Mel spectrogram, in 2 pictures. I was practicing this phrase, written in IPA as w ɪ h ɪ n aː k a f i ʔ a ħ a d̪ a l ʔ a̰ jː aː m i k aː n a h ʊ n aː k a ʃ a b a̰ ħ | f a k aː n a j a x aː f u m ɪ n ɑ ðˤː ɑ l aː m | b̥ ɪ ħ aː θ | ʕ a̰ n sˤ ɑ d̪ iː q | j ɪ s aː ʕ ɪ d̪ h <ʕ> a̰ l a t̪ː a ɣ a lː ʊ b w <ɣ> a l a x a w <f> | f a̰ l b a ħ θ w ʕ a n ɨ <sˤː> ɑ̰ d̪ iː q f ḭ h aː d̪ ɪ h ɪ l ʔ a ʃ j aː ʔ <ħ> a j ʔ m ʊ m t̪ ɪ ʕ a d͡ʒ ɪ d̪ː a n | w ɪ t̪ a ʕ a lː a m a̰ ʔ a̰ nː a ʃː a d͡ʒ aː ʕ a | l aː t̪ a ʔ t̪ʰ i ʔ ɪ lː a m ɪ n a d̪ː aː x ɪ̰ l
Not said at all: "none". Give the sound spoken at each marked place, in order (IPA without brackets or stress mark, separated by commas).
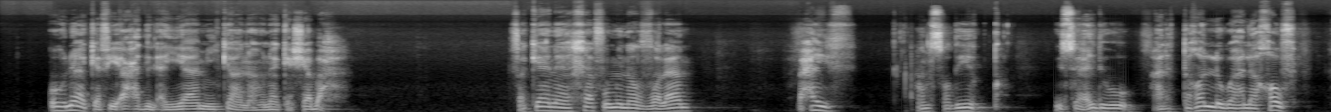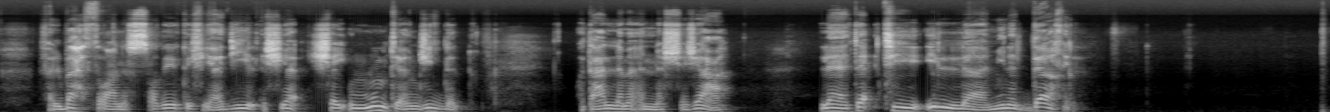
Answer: ʕ, ʕ, f, sˤː, ʃ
